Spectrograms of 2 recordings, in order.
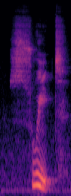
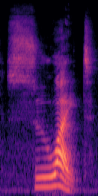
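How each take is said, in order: First: The word sounds exactly like 'sweet'. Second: The word sounds like 'suit' with an ending. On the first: The speaker calls it right. "The word is pronounced sweet" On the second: The speaker calls it wrong. "if I'm using my American phonics"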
